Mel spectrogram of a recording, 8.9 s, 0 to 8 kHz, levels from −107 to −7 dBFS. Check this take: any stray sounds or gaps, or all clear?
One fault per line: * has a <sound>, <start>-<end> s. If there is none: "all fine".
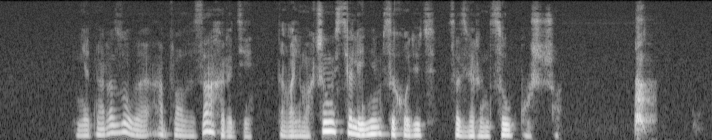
* has a bark, 7.9-8.2 s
